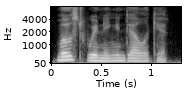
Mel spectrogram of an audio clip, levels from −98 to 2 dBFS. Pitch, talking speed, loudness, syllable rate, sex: 145 Hz, 185 wpm, -19 LUFS, 7.1 syllables/s, female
